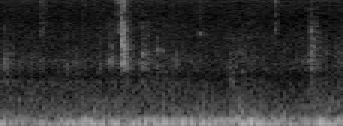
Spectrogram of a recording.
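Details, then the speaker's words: Lada Kalina interior over rough pavement after wiping dust off the door's contact point: deep road rumble with the car bouncing and no door creak; fine dust there had caused the creaking. "Вот она неровность вот она дорога вот она ничего не скрипит видите как кидает машину"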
